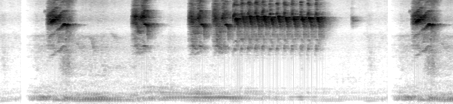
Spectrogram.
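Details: Brown-throated sunbird song used as a lure for wild-caught birds: high, thin twittering bursts, then a long dense buzzy trill near the middle and a final short burst, over a steady low hum.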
